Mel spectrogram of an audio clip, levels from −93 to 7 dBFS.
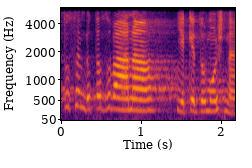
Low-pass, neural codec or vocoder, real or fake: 5.4 kHz; vocoder, 44.1 kHz, 128 mel bands, Pupu-Vocoder; fake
